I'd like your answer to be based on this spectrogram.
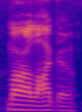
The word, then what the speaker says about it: Mar-a-Lago: Is it Mar-a-Lago? – Mar-a-Lago. – Yeah. – How do you pronounce it again? – Mar, M-A-R-A-L-A-G-O, Lago.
